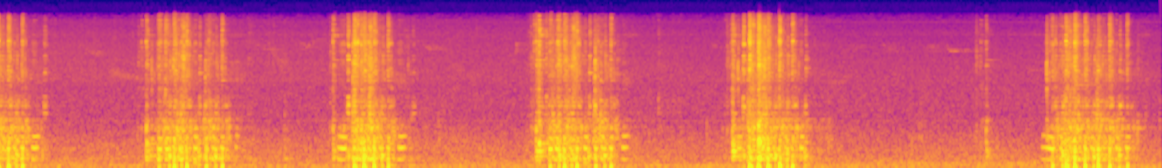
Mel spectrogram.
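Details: Long-stored MTD front tine tiller after carb cleaning and water drained: repeated short bursts about every two seconds, each dying quickly; sputters and won't stay running, later traced to miswired carb throttle linkage.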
